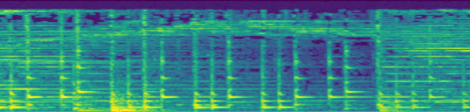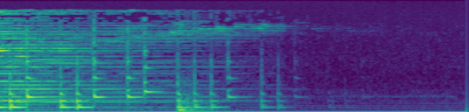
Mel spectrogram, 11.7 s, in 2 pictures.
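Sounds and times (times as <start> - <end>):
fusion raga music: 0.0 - 8.8.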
